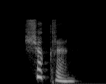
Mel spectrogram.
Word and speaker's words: shukran: Shukran. – She repeats the word, attempting to emulate his rolling R. – Shukran. – If you wish to say thank you very much, you say shukran bezef.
